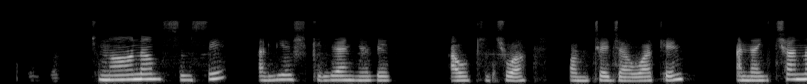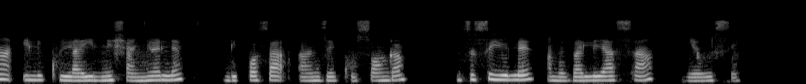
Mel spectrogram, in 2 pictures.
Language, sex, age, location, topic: Swahili, female, 18-24, Kisumu, health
